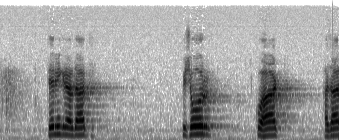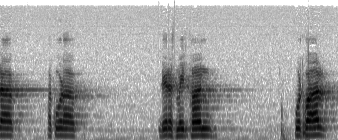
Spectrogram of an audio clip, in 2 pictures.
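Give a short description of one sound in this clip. A man recites in a melodic, chanting voice through a microphone and loudspeakers, in short phrases with pauses.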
